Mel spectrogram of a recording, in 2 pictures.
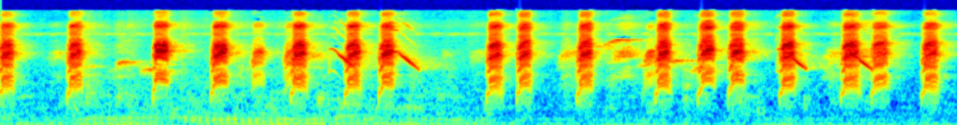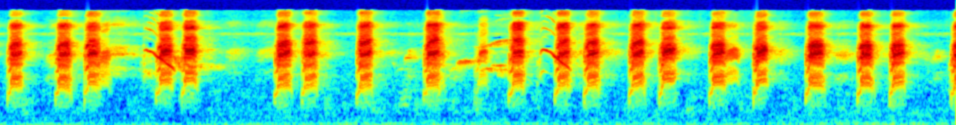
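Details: Sooty-headed bulbul calling, meant to draw wild bulbuls into answering: a fast, dense run of sharp high chips in bursts, mixed with brief slurred whistles, with a quiet low rumble behind.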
